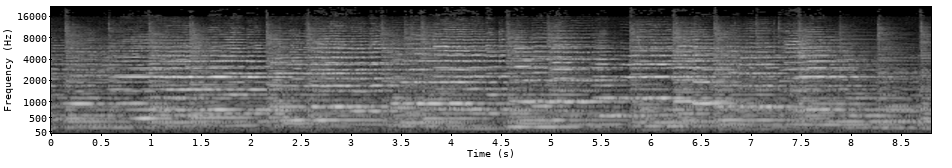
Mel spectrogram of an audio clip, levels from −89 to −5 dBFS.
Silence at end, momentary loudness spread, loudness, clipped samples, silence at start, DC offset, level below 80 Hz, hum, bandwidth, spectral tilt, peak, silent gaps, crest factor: 0 s; 8 LU; -25 LUFS; under 0.1%; 0 s; under 0.1%; -70 dBFS; none; over 20 kHz; -0.5 dB/octave; -12 dBFS; none; 16 dB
